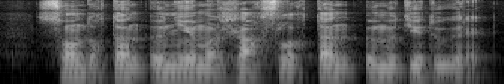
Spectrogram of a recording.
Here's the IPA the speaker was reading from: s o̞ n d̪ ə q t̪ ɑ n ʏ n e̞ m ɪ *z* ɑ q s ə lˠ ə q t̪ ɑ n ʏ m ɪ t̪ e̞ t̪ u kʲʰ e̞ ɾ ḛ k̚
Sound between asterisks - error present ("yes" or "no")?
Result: yes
